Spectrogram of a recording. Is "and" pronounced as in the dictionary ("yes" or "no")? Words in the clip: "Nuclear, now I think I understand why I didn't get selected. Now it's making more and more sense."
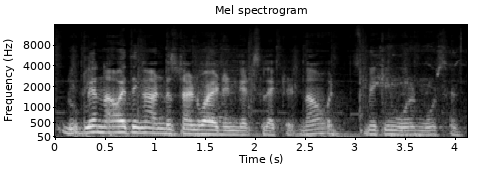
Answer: no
